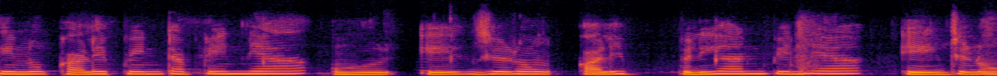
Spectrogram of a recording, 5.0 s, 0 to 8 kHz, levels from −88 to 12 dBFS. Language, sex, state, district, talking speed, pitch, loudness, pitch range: Marwari, female, Rajasthan, Nagaur, 155 wpm, 240 Hz, -16 LUFS, 225-260 Hz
